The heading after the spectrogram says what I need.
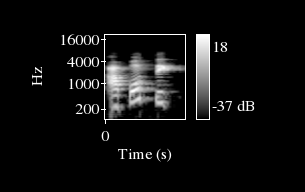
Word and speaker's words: apotek: Bacanya memang tetap apotik. Namun, penulisan kata apotik yang benar atau yang baku itu adalah apotek.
